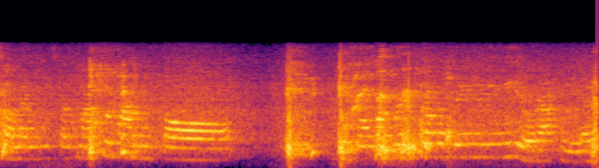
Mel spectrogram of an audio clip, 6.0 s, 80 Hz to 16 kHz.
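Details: Acted scene: adult man with cough lasting 3 weeks despite home remedies, suspected tuberculosis, coughing: chronic cough.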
